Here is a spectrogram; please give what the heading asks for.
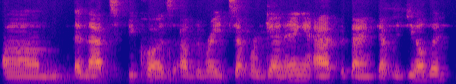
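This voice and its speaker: A woman's voice: low voice, flat delivery, moderate pace. A woman presenting financial results at a board meeting, reading figures steadily with some ums. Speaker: finance officer presenting report. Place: meeting room. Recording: distant muffled mic with faint hiss.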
